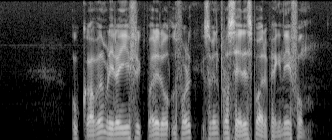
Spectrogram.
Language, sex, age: Norwegian, male, 25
